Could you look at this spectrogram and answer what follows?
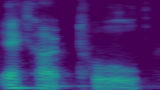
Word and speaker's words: Eckhart Tolle: a philosopher called eckhart tolle i hope i pronounce it right eckhart eckhart toll e-c-k-h-r-t t-o-l-l-e eckhart tolle uh it goes like this um wherever you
